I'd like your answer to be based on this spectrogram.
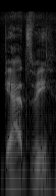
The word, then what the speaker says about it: Gadsby: So then do you like some of these comedians recently, like your Drew Michaels, your Hannah, is it Gadsby? Is that how you say her name? – Yes, that's how you say it.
